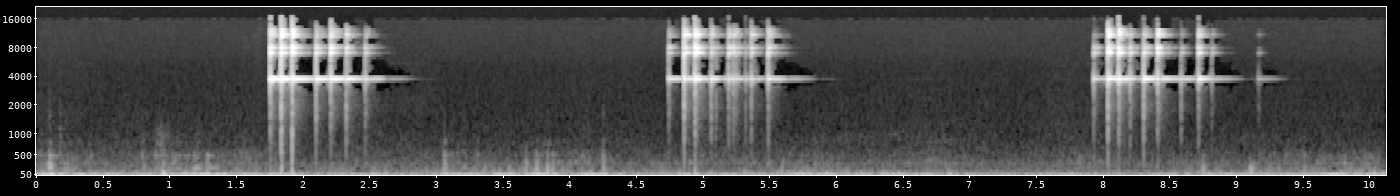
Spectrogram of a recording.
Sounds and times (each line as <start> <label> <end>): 1.8 Ringing of a small bell 2.8
4.8 Ringing of a small bell 5.9
7.9 Ringing of a small bell 9.4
